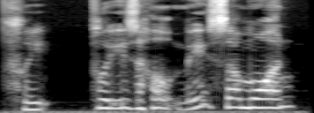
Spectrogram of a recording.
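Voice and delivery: very high, slow pleading; begging. A narrator's reading. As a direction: beg for help in fear. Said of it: "A note of begging in her voice".

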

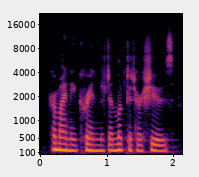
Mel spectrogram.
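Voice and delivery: plain reading voice

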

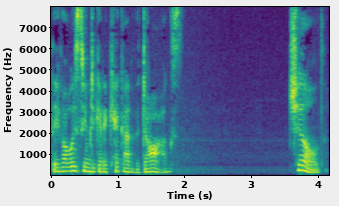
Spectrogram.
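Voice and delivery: ordinary delivery

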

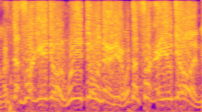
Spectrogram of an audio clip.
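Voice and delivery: finding the uncle at the table with a gun, a shrill panicked yell; shocked yell. Retold or imitated. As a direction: yell it as if you just found him with a gun.

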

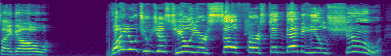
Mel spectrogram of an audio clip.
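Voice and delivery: ordinary talk

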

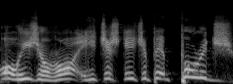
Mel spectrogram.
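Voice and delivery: high, chirpy mock English accent; high mock English accent, breezy. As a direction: cheerfully dismiss it like a Brit. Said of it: "Things are different in England".

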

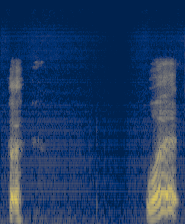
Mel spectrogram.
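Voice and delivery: high, rising "what?"; pause, then a high-pitched puzzled question; mock bewildered reaction. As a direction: imitate a baffled cashier doing a double take. Woman's startled reaction to his order.

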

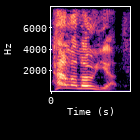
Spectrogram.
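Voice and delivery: ordinary delivery

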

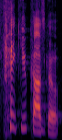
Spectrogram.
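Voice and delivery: hammed-up relieved mother thanking Costco; relieved tired parent. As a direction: gush thanks like a worn-out mom. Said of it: "a hot dog is like".

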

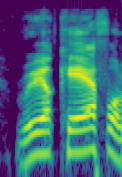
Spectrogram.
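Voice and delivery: trying an Aussie twang; half-working Australian imitation; attempted Australian accent. Comedian mimicking Australian soldiers, attempted Australian accent. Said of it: "I used to be able to do it".

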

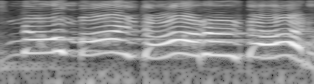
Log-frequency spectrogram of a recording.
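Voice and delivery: hammed-up high, loud, drawn-out wailing; anguished funeral wail. Mourner shaking the casket at a funeral, acted loud wail. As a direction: wail it out like a grief-stricken mourner. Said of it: "been to one of those funerals".

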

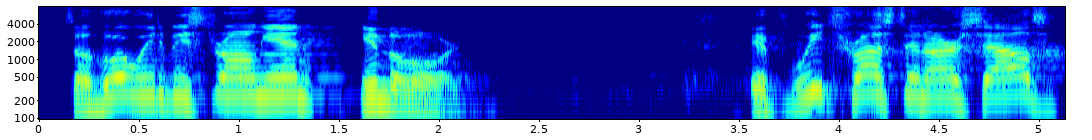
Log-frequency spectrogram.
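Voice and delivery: loud, high fervent preaching; full-force preacher's delivery. Acted. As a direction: drive the scripture home to the congregation.

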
